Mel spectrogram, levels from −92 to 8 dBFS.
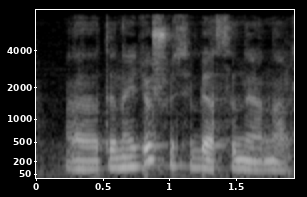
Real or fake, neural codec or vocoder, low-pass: fake; vocoder, 44.1 kHz, 128 mel bands, Pupu-Vocoder; 7.2 kHz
